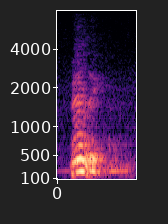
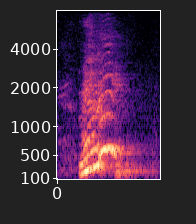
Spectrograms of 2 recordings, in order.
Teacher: Really. Falling intonation. Really? Rising intonation.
